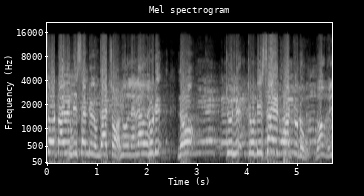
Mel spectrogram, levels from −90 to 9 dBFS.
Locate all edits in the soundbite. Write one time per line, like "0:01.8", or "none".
0:01.7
